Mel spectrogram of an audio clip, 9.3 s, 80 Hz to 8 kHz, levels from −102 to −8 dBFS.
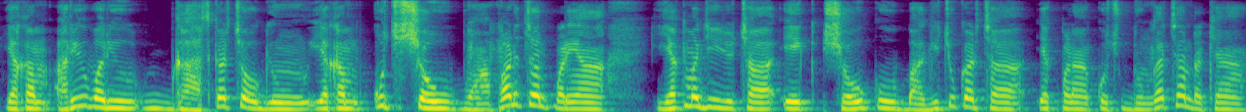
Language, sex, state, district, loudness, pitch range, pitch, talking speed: Hindi, male, Uttarakhand, Uttarkashi, -17 LUFS, 165-200 Hz, 180 Hz, 175 wpm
